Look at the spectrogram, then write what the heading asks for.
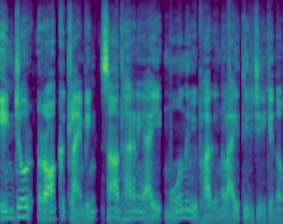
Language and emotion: Malayalam, neutral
